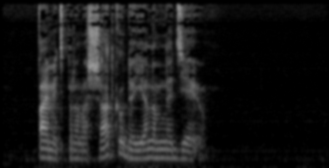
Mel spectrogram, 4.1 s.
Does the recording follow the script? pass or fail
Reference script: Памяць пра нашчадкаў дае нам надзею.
pass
